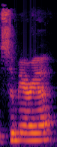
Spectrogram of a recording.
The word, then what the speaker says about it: Samaria: Uh I mean Samaria kind of rhymes with Arabia, right?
